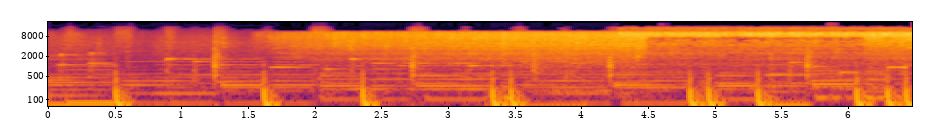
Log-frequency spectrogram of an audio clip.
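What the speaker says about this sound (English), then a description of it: "Now it's time to sear our steak." Steak searing in an oiled pan, a steady loud sizzle and spit running throughout, with repeated thuds and knocks of the pan and utensils breaking through at intervals.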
